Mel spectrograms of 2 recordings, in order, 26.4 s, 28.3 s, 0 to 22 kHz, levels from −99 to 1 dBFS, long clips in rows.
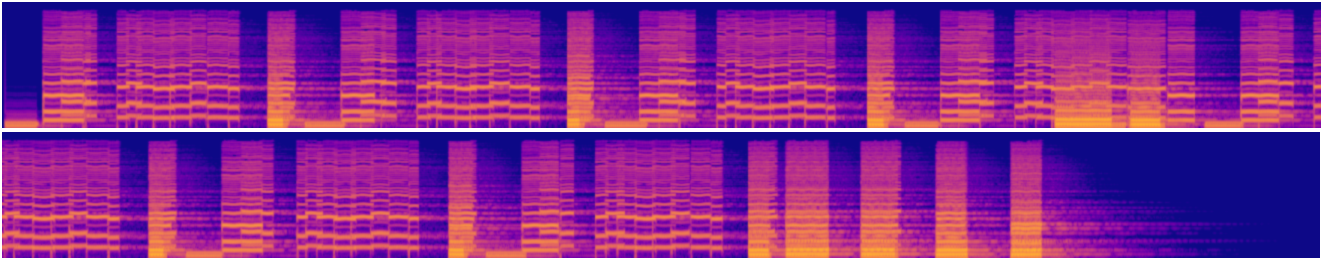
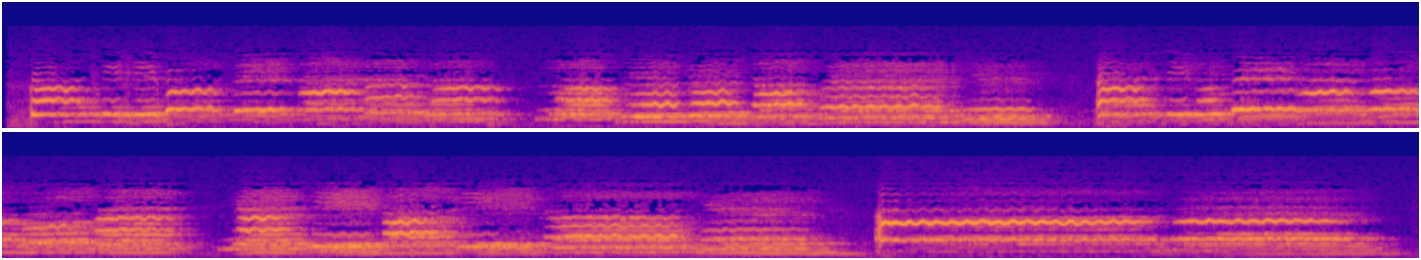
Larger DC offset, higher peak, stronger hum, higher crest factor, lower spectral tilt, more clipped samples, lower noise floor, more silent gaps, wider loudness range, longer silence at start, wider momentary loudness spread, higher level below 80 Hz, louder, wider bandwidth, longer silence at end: neither; first, -8 dBFS vs -14 dBFS; neither; about the same, 14 dB vs 12 dB; second, -5.5 dB/octave vs -7.5 dB/octave; neither; first, under -90 dBFS vs -48 dBFS; neither; about the same, 4 LU vs 4 LU; about the same, 0.05 s vs 0.1 s; about the same, 11 LU vs 9 LU; first, -38 dBFS vs -66 dBFS; first, -24 LUFS vs -28 LUFS; first, 17 kHz vs 9.8 kHz; first, 2.5 s vs 0.2 s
